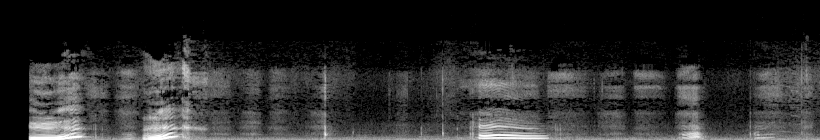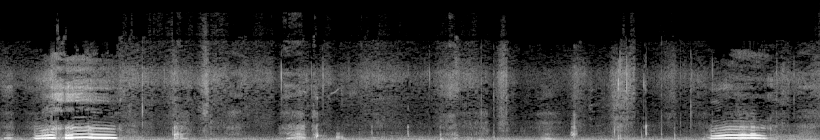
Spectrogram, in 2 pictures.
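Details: Infant with hiccups crying and fussing in short bursts with quiet gaps between them; an ordinary infant cry.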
